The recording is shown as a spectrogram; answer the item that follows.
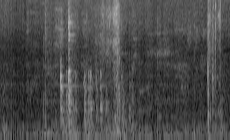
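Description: A few soft clicks and rubbing from something handled close to the microphone, over a faint low steady hum.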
